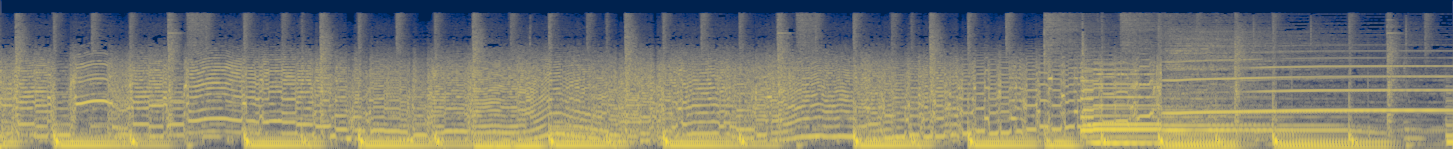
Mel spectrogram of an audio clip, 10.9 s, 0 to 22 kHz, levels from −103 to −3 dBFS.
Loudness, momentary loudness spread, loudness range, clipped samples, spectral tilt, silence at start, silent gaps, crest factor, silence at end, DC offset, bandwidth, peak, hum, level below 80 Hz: -16 LUFS; 5 LU; 3 LU; under 0.1%; -5.5 dB/octave; 0 s; none; 14 dB; 0 s; 0.2%; 16.5 kHz; -2 dBFS; none; -22 dBFS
